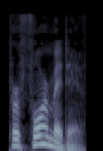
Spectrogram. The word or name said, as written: performative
